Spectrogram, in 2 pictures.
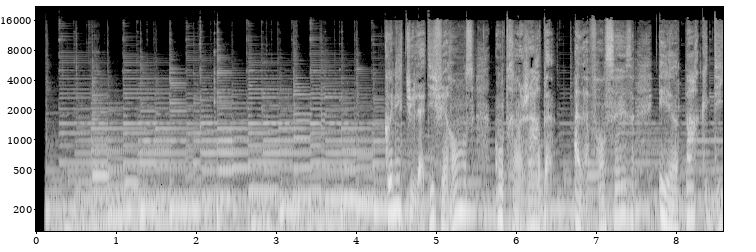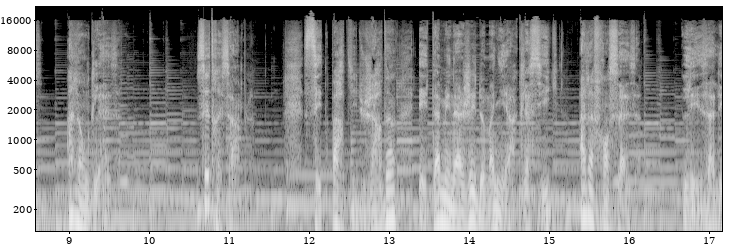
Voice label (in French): audioguide fr enfant; modave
